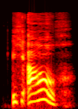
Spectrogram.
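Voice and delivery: high, loud eager call. Acted. Mela volunteering to sing with Bela, loud eager call. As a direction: blurt it out, volunteering at once. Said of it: "ruft Mela".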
